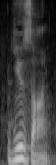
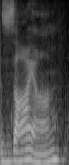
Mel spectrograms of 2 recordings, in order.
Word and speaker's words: Zhiyun: I believe it's called, I think you pronounce it ZHIYUN, and it's called a Smooth Q.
